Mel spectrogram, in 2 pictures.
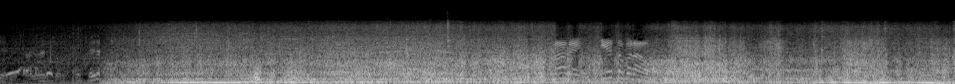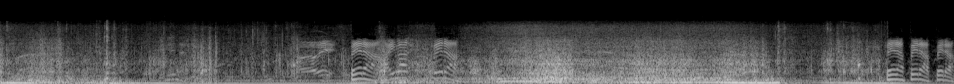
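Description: Tyres crunch and grind over loose gravel and dirt.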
